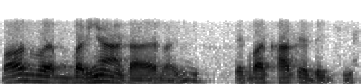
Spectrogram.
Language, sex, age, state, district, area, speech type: Hindi, male, 45-60, Uttar Pradesh, Mau, rural, conversation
